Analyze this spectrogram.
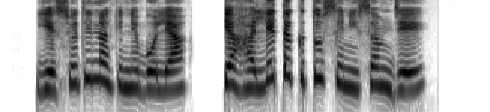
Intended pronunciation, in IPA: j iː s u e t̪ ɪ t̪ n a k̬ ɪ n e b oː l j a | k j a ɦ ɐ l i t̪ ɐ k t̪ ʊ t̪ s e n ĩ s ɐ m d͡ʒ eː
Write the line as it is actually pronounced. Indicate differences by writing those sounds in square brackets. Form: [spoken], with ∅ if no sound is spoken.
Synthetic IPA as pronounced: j iː s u e t̪ ɪ [∅] n a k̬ ɪ n e b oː l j a | k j a ɦ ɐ l [e] t̪ ɐ k t̪ ʊ [∅] s e n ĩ s ɐ m d͡ʒ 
